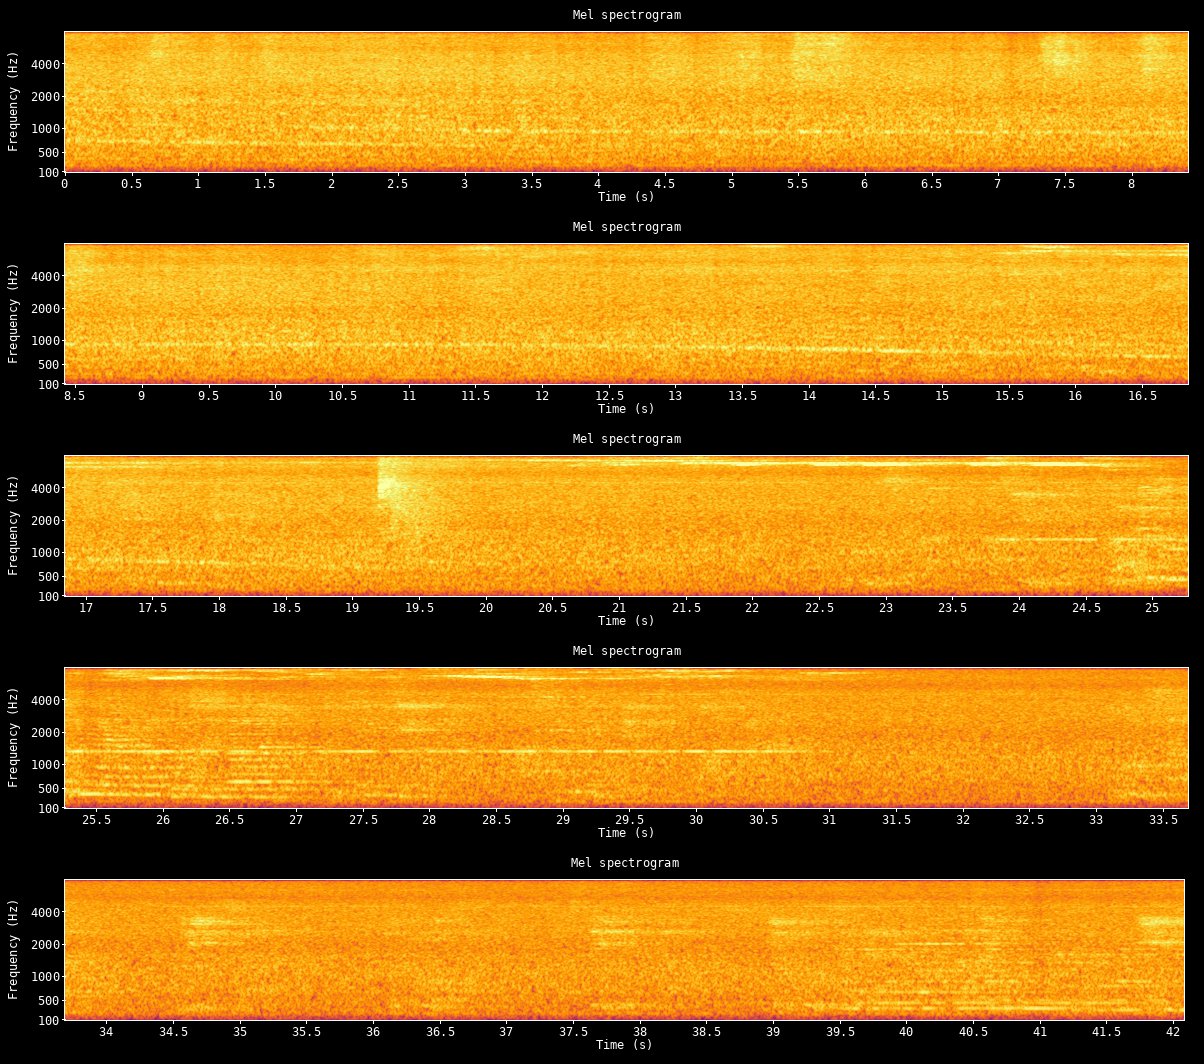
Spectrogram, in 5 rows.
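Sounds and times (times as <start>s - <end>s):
short clack: 19.2s - 19.6s
high squeals: 25.8s - 31.2s.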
